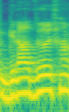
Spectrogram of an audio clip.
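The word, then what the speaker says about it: graduation: ডির আগে যদি ভাওয়েল থাকে এবং পরেও যদি ভাওয়েল থাকে, তাহলে ডির উচ্চারণটা হবে বর্গীয় জ বা অন্ত্যেষ্টিয় জর মতো। যেমন গ্রাজুয়েশন বানানে দেখেন, এই ডি এর আগে কি আছে?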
